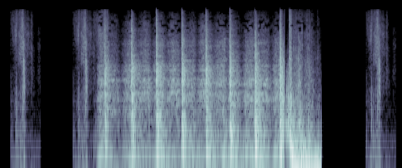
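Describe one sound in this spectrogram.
A burst of clattering crafting noise rattles quickly and then stops.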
